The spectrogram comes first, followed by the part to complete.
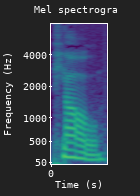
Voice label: "piao4", chinois; Cours-de-Chinois

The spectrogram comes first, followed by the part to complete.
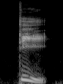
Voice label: "di4", chinois; Cours de Chinois

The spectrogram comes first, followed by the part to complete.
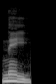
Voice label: "nei4", chinois; Cours-de-Chinois

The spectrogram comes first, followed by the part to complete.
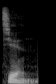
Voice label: "jian3", chinois; Cours de Chinois

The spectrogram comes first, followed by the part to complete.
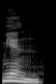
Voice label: "mian4", chinois; Cours-de-Chinois

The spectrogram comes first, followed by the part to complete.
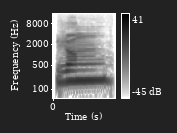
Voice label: "reng1", chinois; Cours-de-Chinois

